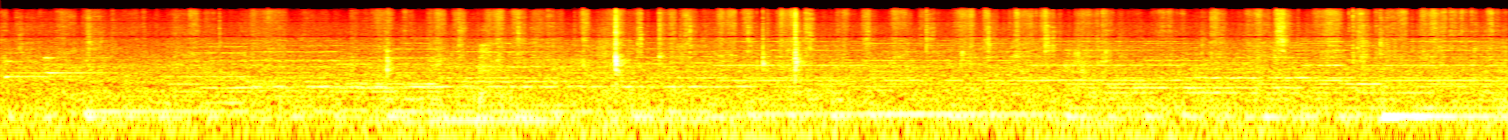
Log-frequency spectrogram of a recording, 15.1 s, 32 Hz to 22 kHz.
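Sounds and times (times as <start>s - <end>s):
quiet background music: 0.0s - 15.0s
plastic rubbing and small clicks: 5.0s - 8.5s.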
